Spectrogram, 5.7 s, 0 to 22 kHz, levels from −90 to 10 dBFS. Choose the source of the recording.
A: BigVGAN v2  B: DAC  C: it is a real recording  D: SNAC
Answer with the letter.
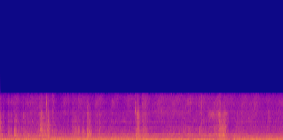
B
